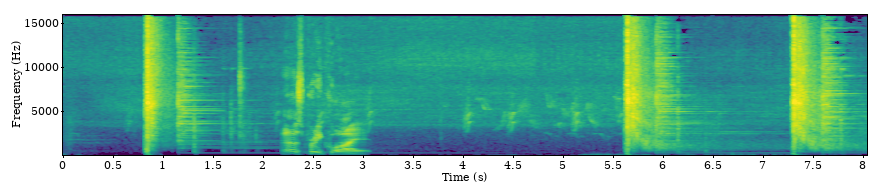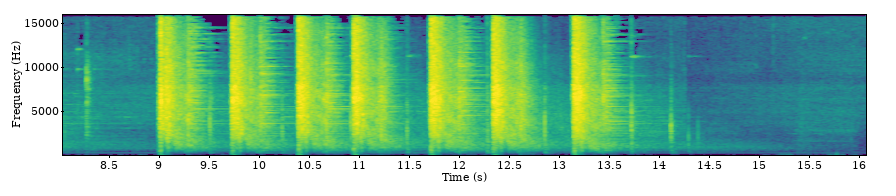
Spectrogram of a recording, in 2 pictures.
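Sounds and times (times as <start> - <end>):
suppressed gunshots: 5.6 - 6.4, 7.3 - 8.2, 9.0 - 14.4.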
